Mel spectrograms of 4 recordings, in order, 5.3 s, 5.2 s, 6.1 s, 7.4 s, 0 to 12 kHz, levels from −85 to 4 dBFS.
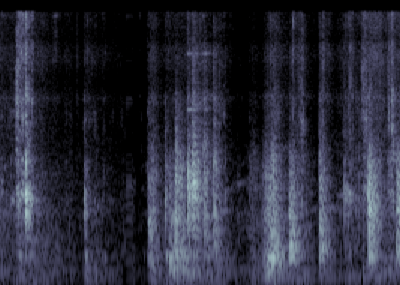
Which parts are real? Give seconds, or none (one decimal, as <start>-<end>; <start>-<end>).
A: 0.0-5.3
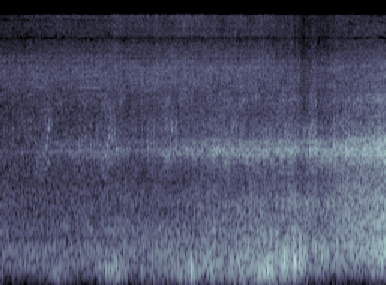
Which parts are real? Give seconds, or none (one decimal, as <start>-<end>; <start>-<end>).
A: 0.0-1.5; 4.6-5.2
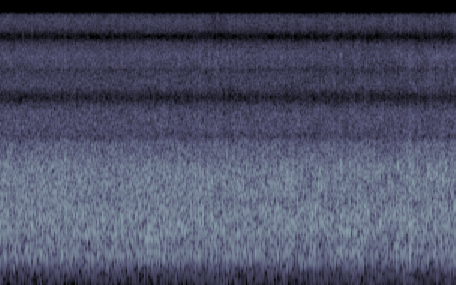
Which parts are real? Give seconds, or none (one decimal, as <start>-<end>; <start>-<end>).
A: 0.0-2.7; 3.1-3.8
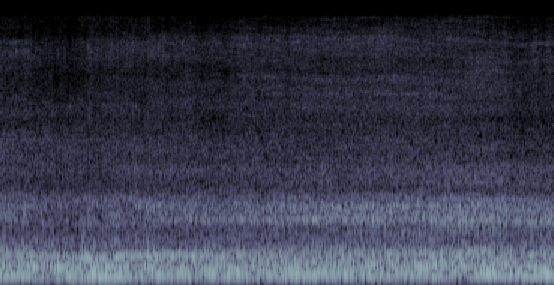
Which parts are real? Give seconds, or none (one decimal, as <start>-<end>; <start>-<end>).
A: 0.0-0.6; 2.1-7.4

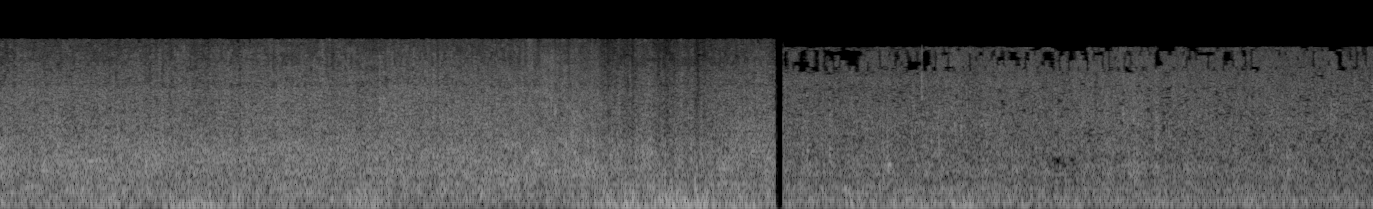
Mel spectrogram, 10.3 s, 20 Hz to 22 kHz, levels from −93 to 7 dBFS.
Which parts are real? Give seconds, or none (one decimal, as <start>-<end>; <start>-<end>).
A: 0.0-3.8; 4.6-10.3

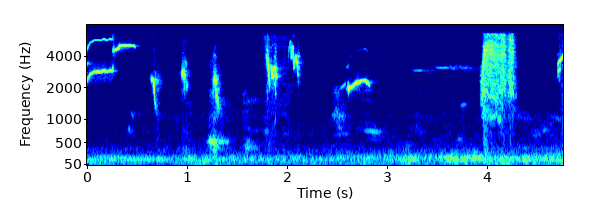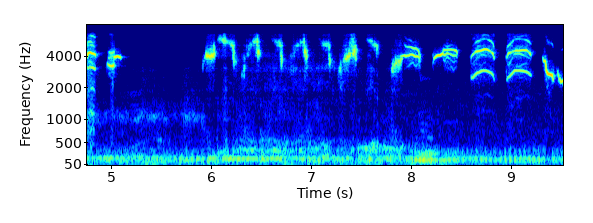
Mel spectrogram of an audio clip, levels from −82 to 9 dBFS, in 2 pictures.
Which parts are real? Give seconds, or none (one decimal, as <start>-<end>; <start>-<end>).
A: 0.0-0.7; 1.6-5.3; 7.9-9.5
